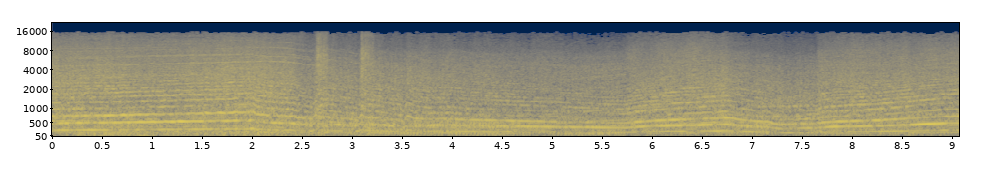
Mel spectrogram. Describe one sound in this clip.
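Rain spray hisses under the tyres.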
